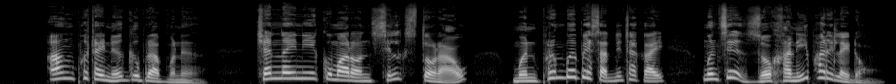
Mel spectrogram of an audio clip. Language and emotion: Bodo, surprised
